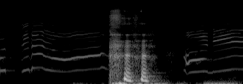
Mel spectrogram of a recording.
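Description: A high-pitched young girl's voice from anime dialogue calling out in long, drawn-out syllables. A short, loud burst of a lower voice, most likely a laugh, cuts in about a second in.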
